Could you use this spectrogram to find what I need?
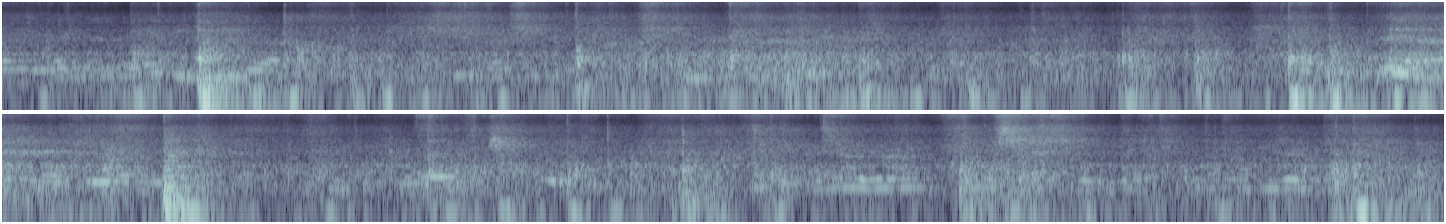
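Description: Bodies thud onto the mat as people are thrown.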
